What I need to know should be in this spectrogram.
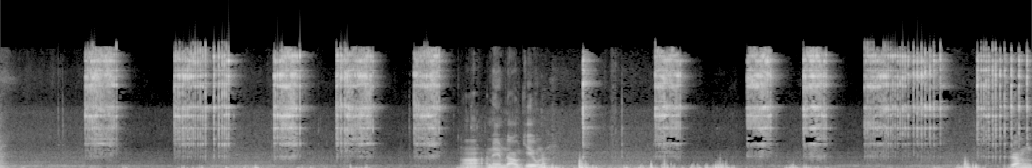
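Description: A ratchet wrench clicks in short bursts as it is turned back and forth.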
